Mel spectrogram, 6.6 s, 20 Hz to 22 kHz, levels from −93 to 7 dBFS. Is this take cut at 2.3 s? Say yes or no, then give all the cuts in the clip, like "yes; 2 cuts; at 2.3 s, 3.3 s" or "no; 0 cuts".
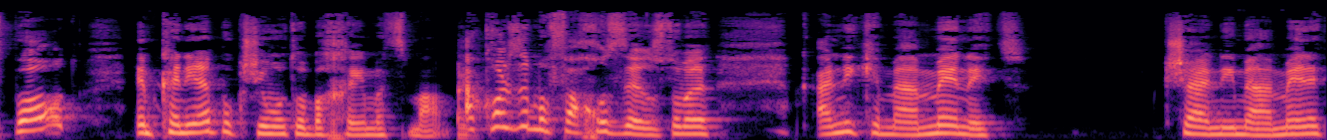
yes; 2 cuts; at 2.3 s, 4.0 s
